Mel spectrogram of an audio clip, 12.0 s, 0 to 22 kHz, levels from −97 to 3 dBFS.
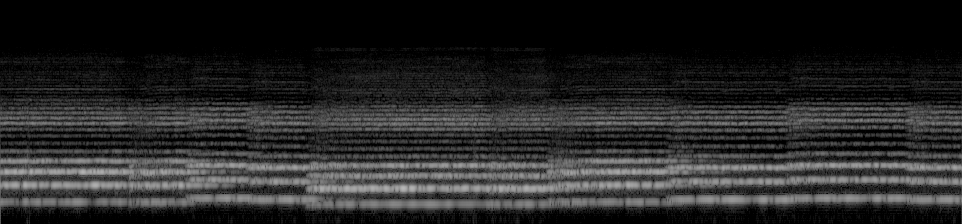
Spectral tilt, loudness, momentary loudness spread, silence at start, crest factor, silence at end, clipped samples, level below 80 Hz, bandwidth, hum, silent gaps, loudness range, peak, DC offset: -2 dB/octave; -37 LUFS; 5 LU; 0 s; 14 dB; 0 s; under 0.1%; under -90 dBFS; 10 kHz; none; none; 3 LU; -22 dBFS; under 0.1%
